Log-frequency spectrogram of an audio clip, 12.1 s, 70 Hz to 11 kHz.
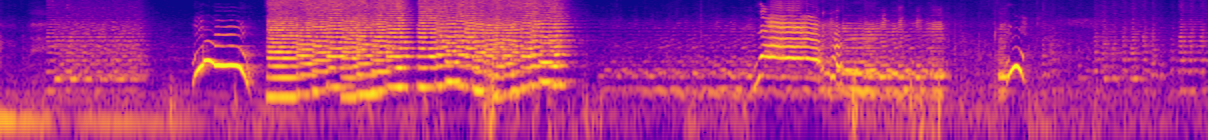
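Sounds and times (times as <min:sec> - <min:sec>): multi-tone musical vehicle horn: 0:00.3 - 0:01.8, 0:02.6 - 0:12.0.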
